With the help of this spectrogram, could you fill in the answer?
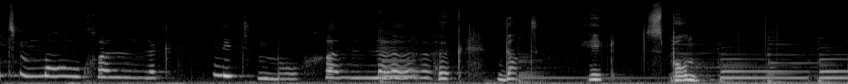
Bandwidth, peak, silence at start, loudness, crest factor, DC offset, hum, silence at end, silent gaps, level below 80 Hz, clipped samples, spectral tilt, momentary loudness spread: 16.5 kHz; -10 dBFS; 0 s; -29 LUFS; 18 dB; under 0.1%; none; 0 s; none; -46 dBFS; under 0.1%; -6 dB/octave; 15 LU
